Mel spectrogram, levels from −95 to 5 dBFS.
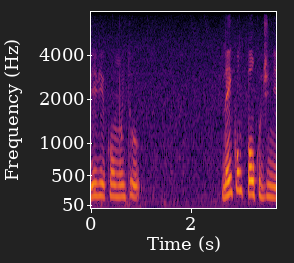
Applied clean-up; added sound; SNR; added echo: none; none; none; none.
